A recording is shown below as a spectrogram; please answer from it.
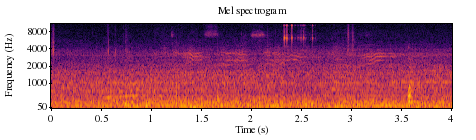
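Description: Steady low rumble of distant road traffic with a faint hum, and a few faint high chirps and ticks near the middle.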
